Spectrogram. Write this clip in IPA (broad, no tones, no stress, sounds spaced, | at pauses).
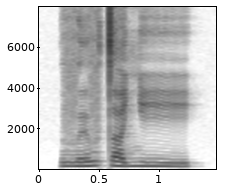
v ɘ v t a ʎ i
